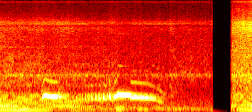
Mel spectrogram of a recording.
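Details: A singing male puter pelung turtle dove, a tutor for training other doves, gives one coo: a brief clipped opening note, a fluttering roll, then a long smooth note that falls away at the end, then a short break.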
